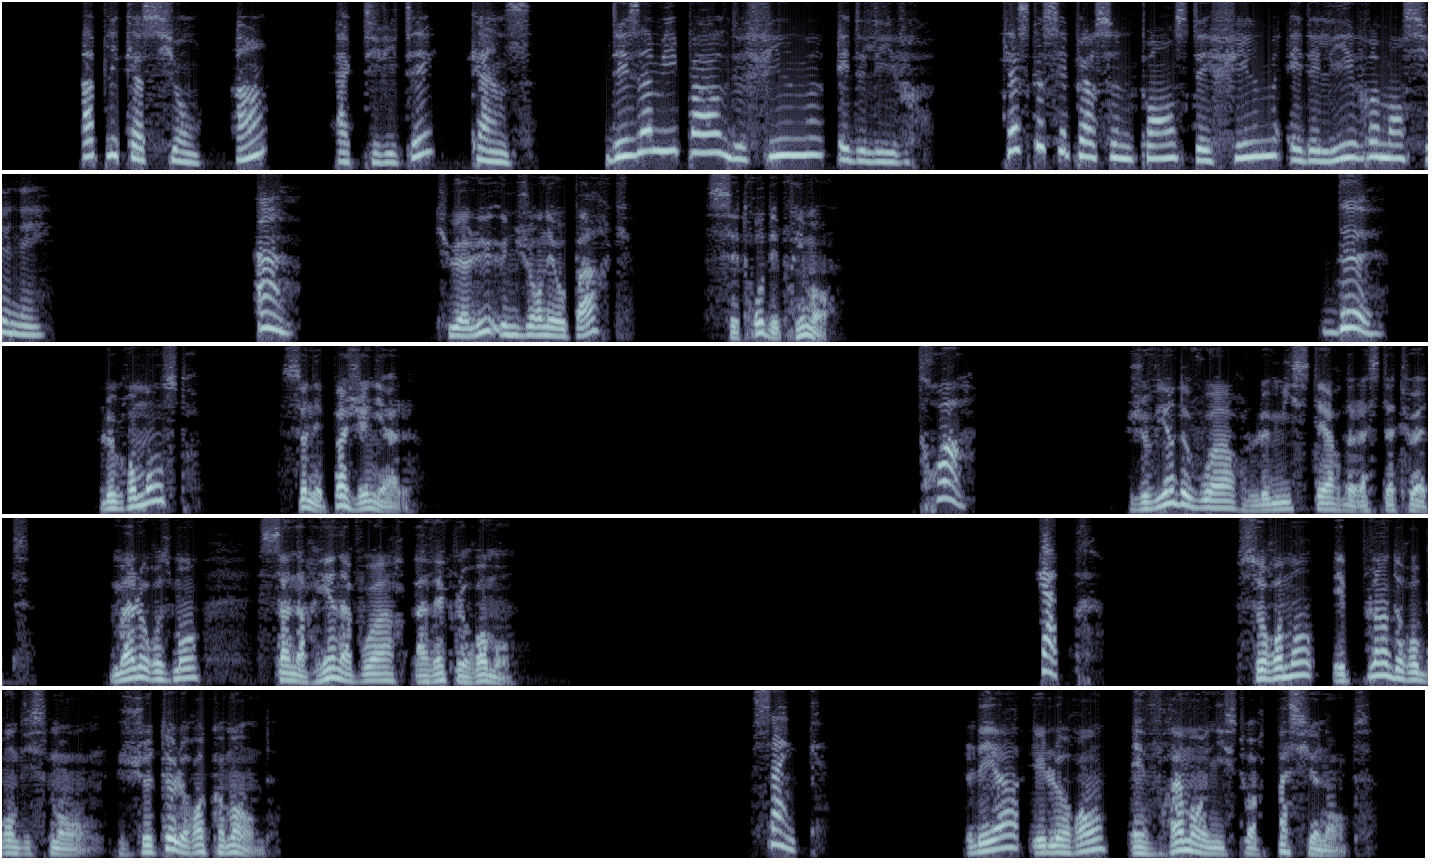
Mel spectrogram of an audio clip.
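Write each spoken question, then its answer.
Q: Qu'est-ce que ces personnes pensent des films et des livres mentionnés?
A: Opinion négative : c'est trop déprimant

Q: Qu'est-ce que ces personnes pensent des films et des livres mentionnés?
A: Opinion négative : ce n'est pas génial

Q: Qu'est-ce que ces personnes pensent des films et des livres mentionnés?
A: Opinion négative : le film n'a rien à voir avec le roman

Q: Qu'est-ce que ces personnes pensent des films et des livres mentionnés?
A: Opinion positive : plein de rebondissements, recommandé

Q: Qu'est-ce que ces personnes pensent des films et des livres mentionnés?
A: Opinion positive : histoire passionnante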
